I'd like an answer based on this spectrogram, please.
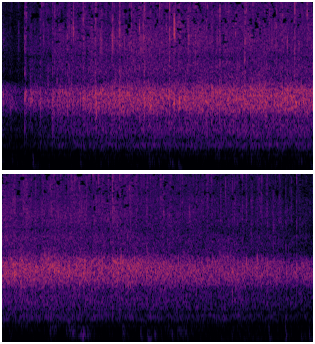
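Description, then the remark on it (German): Audience applause welcoming a speaker to a talk on open sensor data: steady, dense clapping from many hands that holds at an even loudness for about six seconds, with no voices over it. “Begrüßt also deshalb mit einem ganz warmen Applaus”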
